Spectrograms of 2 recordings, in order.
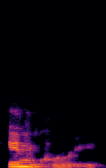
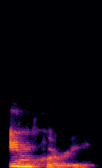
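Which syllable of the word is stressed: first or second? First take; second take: first; first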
